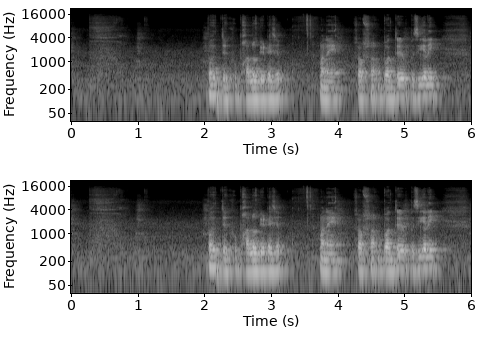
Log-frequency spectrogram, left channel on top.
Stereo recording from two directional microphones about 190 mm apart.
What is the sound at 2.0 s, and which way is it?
A man's voice, 10° left (ahead or behind).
